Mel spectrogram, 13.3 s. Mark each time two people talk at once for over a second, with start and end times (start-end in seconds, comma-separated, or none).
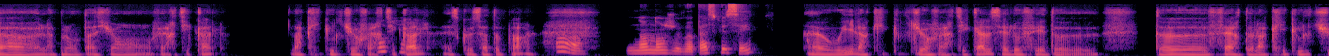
none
